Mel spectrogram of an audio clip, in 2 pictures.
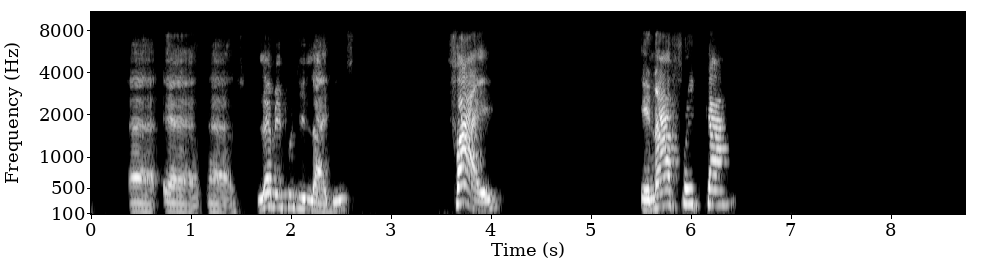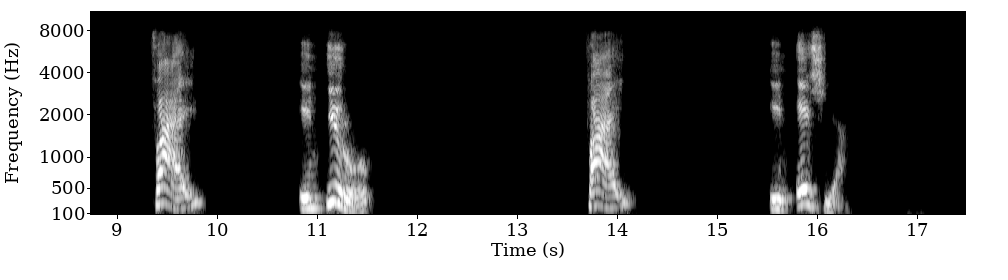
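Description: A man speaks calmly in short bursts with pauses, heard over an online call.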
